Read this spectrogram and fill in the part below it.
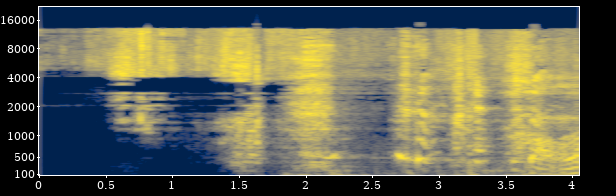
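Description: A young woman sobs softly.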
